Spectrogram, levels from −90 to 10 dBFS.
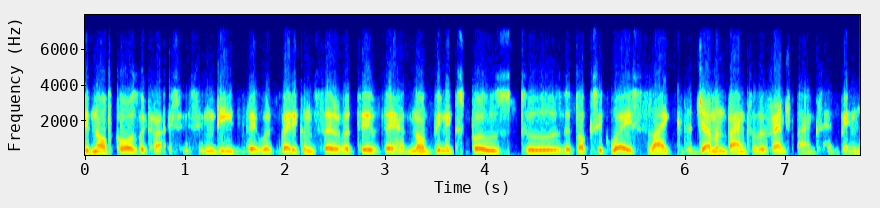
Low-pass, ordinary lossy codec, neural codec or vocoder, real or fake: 7.2 kHz; Opus, 64 kbps; none; real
